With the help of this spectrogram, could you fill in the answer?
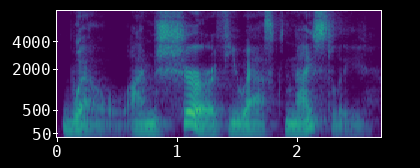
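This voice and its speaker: A man playing a calm, knowing alien Jedi in an audio drama, with a husky voice and an understated, gently challenging manner. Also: fairly low pitch, a little slow, exaggerated voice.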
